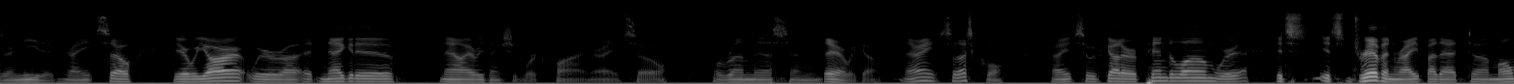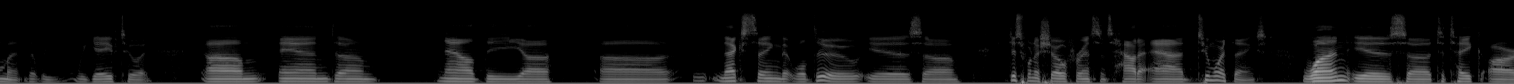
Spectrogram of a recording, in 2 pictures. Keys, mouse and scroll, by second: 0.7 KP_Subtract, 2.7 click, 3.9 click, 5.1 click, 6.4-8.1 drag.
